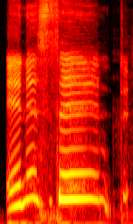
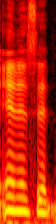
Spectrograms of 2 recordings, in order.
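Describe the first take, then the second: First: Innocent sung out much higher and slow; drawn-out innocent. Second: Said in the usual way. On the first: Shown as a demonstration. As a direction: stretch out the word Innocent with a high, lingering delight. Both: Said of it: "Innocent, innocent, innocent".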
